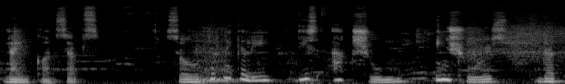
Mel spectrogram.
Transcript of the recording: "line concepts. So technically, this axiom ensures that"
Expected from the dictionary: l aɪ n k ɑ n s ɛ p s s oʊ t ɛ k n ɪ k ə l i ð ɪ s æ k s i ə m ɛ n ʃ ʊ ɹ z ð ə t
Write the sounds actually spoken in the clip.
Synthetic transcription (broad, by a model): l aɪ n k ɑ n s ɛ p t s oʊ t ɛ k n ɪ k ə l i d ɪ s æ k ʃ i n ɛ n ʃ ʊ ɹ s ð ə t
